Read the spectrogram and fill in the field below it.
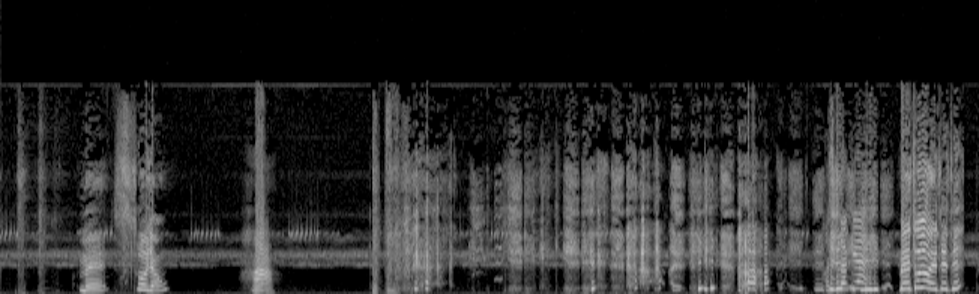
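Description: A young boy speaks close by.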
